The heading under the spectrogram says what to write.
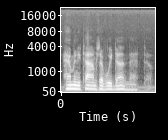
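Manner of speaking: softly whispered question. Real, not acted. Preacher's rhetorical aside to congregation.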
